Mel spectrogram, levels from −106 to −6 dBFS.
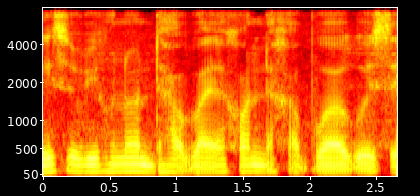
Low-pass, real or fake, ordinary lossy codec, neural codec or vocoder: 7.2 kHz; real; none; none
